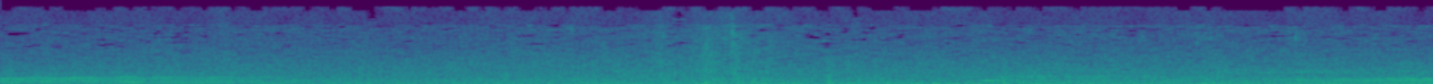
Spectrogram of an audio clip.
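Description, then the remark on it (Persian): Steady, dense rain falling on Fadan, a hiss that holds an even loudness for the whole stretch, with no distinct drops or pauses and no voices. “به یمن قدوم فرزند شما باران به فدان می بارد.”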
